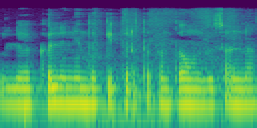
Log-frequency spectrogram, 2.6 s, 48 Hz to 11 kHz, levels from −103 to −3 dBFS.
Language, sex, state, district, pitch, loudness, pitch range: Kannada, male, Karnataka, Belgaum, 130 Hz, -19 LUFS, 125-130 Hz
